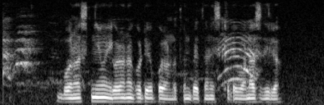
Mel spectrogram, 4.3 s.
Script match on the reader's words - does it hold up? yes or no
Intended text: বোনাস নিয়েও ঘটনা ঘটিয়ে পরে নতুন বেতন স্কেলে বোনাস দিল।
yes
